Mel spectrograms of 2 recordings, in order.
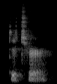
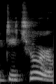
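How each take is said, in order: First: The first vowel is a reduced 'uh' sound. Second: The first vowel is a full 'ee' sound. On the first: The speaker calls it right. "we say deter with an uh" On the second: The speaker calls it wrong. "We don't always say detour"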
